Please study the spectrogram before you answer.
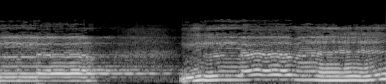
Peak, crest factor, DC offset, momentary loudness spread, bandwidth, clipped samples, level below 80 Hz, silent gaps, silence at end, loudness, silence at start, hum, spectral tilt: -4 dBFS; 12 dB; under 0.1%; 12 LU; 8.4 kHz; under 0.1%; -50 dBFS; none; 0 s; -15 LUFS; 0 s; none; -6.5 dB/octave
